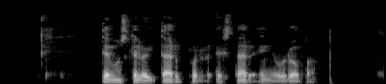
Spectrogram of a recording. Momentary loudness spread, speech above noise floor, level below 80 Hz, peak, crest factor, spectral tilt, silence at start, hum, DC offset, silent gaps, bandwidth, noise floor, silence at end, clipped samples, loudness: 21 LU; 36 dB; -54 dBFS; -4 dBFS; 22 dB; -5.5 dB/octave; 0.4 s; none; under 0.1%; none; 11 kHz; -59 dBFS; 0.7 s; under 0.1%; -23 LUFS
